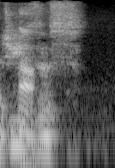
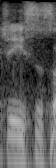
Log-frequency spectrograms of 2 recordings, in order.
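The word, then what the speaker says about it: Jesús: Just to clear something up, more than likely that's on the cover artists, that's Jesus, not Jesus. – Well, it's spelled like Jesus, I'm sorry. – Yeah, but they pronounce your J's with H's.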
